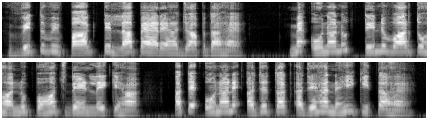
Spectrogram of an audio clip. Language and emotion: Punjabi, disgusted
